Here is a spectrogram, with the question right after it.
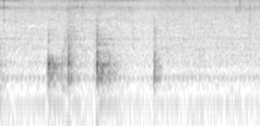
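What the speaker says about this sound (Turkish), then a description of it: "Şimdi pirincini ilave ediyorum." Rice is tipped into a pot of vegetables for pilaf, several soft close scrapes and rustles over a faint steady sizzle, quiet and without talking.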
